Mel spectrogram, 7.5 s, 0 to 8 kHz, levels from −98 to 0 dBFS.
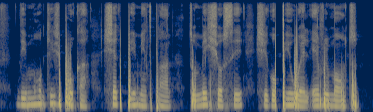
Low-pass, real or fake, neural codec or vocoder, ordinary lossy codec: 7.2 kHz; real; none; none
